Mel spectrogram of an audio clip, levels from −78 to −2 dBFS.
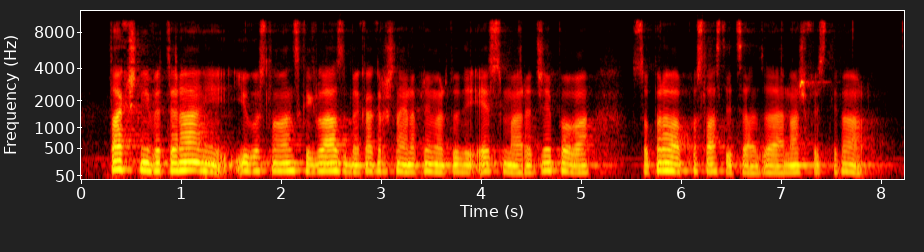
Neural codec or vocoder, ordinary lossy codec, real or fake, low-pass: none; Opus, 32 kbps; real; 9.9 kHz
